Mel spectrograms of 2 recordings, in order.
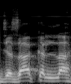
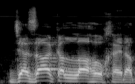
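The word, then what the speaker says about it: جزاك الله خيرا: लगता है एक नज़र अपने आप में जज़ाकल्लाह के स्पेलिंग भी हमें सिखाने पड़ेंगे। जज़ाकल्लाह नहीं है बेटा, जज़ाकल्लाहु खैरा।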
